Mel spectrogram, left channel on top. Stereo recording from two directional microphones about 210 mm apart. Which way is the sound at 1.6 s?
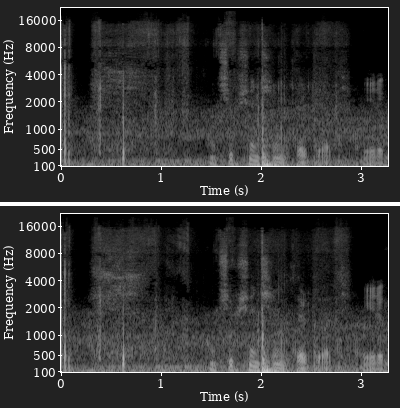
Centre (ahead or behind).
